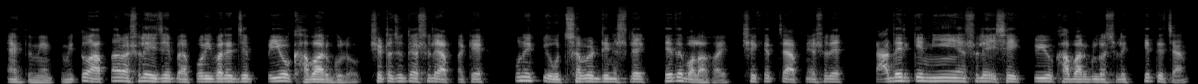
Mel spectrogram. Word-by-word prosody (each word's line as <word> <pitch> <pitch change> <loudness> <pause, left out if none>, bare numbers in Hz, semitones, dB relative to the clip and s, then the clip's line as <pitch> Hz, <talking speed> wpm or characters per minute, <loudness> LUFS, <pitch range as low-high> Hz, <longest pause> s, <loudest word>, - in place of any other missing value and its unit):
একদমই, 105 -2 -7
একদমই। 105 +4 -10
তো 165 - 0
আপনার 160 +5 0
আসলে 155 +2 0
এই 140 - +3
যে 145 - +3
বা 120 - +1
পরিবারের 135 +1 +3
যে - - +4 0.2
প্রিয় 150 +3 +3
খাবারগুলো, 110 -4 +3 0.2
সেটা 145 0 0
যদি 145 0 -3
আসলে 140 +2 -2
আপনাকে 120 +1 -5 0.4
কোন 175 - -2
একটি 170 -2 -9
উৎসবের 135 +4 +1
দিন 135 - +3
আসলে 130 0 -2 0.2
খেতে 155 +2 +2
বলা 105 -3 +2
হয়? 100 0 -6 0.2
সেক্ষেত্রে 140 0 -5
আপনি - - -16
আসলে 130 +2 -3 0.4
কাদেরকে 160 +2 +2
নিয়েই 155 0 +2
আসলে 145 +1 -2 0.2
সেই 135 -2 +2
প্রিয় 145 0 +2
খাবারগুলো 120 -1 +1
আসলে 120 +1 -6 0.2
খেতে 155 -4 -3
চান? 95 0 -3
135 Hz, 180 wpm, -25 LUFS, 120-145 Hz, 0.4 s, যে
